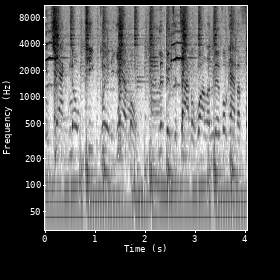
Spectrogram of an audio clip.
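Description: Hip-hop track: rapping over a beat with heavy bass and regular drum hits.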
